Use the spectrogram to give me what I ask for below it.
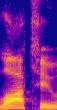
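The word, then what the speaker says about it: Latu: Salt Lake City um Cameron law two is how it's pronounced he was the number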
